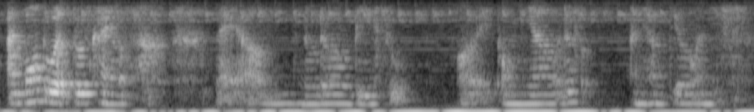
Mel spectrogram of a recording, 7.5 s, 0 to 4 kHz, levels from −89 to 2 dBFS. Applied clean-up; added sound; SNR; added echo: none; Bell; 18 dB; reverberation time 0.3 s.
